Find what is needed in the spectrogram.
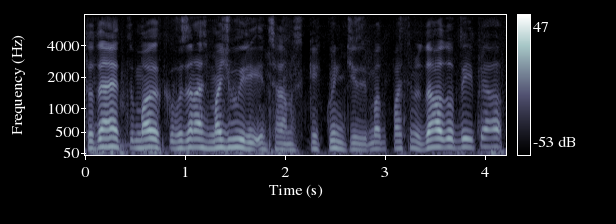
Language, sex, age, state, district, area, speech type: Kashmiri, male, 30-45, Jammu and Kashmir, Bandipora, rural, spontaneous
